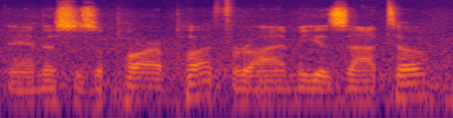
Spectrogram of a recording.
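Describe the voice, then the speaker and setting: A man anchoring live television commentary on a golf tournament as a golf commentator. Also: a little fast. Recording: steady outdoor rumble behind voice.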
